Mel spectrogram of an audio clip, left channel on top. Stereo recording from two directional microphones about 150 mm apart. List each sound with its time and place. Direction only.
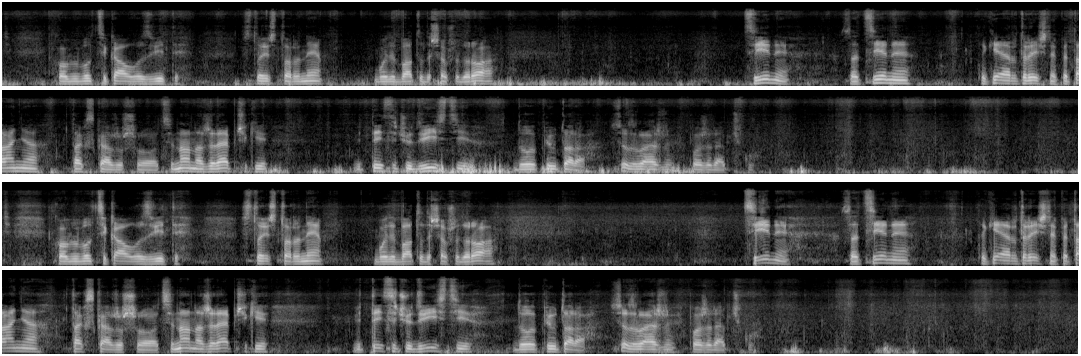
0.0 s speech: 5° left (ahead or behind)
3.8 s speech: 25° left (ahead or behind)
7.4 s speech: 5° left (ahead or behind)
8.4 s speech: 15° left (ahead or behind)
8.6 s speech: 25° left (ahead or behind)
10.2 s speech: 10° left (ahead or behind)
14.3 s speech: 5° right (ahead or behind)
14.9 s speech: 20° left (ahead or behind)
17.2 s speech: 5° left (ahead or behind)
